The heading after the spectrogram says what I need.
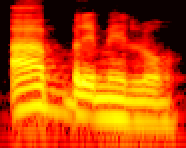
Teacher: Só que a sílaba tônica continua sendo o A do verbo imperativo abre.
